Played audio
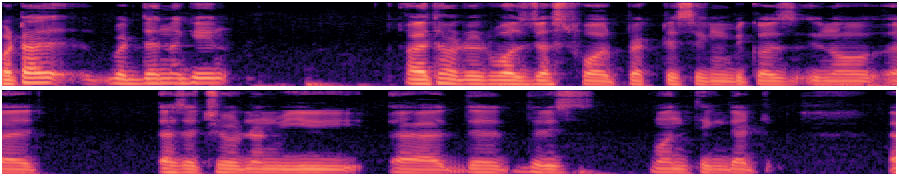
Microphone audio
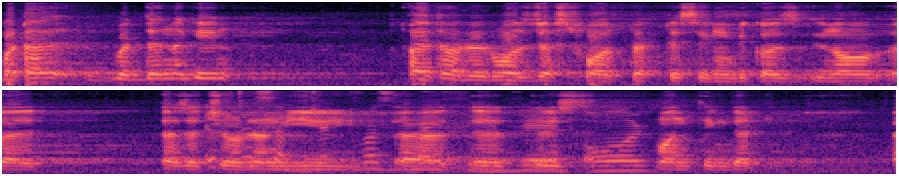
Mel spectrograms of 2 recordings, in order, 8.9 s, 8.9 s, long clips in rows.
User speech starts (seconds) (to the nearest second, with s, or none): 6 s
